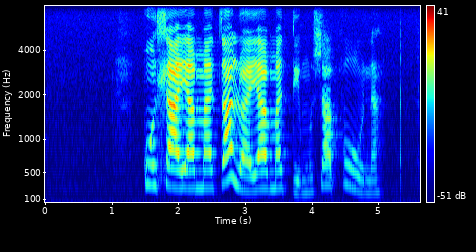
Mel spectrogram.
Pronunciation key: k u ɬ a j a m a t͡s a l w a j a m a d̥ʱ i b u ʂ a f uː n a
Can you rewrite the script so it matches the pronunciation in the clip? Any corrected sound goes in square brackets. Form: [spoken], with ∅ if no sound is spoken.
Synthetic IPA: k u ɬ a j a m a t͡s a l w a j a m a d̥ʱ i [m] u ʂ a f uː n a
